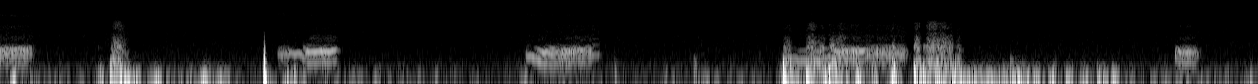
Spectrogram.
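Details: A sleeping female orange cat snoring as a habit: short, rough, low nasal snores come irregularly, with a sharp click near the start and a louder burst of rustling and breath noise in the second half.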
